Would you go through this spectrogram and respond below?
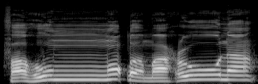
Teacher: تو میم ساکن ہے، دیکھیں میم کے اوپر آپ سکون نظر آ رہا ہوگا آپ کو۔ میم ساکن کے بعد دوسری میم آ رہی ہے، تو اس کے اندر بھی کیا ہوگا؟ ادغام شفوی ہوگا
